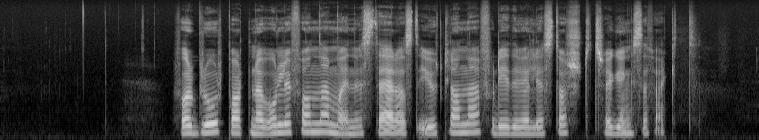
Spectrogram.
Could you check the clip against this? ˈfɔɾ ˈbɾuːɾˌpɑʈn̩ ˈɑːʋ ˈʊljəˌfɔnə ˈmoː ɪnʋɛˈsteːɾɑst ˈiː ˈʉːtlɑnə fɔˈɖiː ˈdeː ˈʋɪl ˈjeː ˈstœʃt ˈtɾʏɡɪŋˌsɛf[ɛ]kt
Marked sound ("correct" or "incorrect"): incorrect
